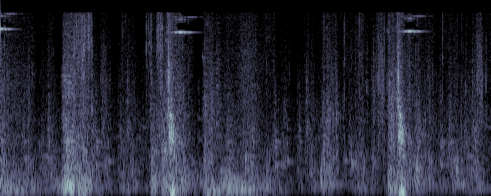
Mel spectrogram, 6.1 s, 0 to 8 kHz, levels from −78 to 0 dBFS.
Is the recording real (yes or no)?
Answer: yes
